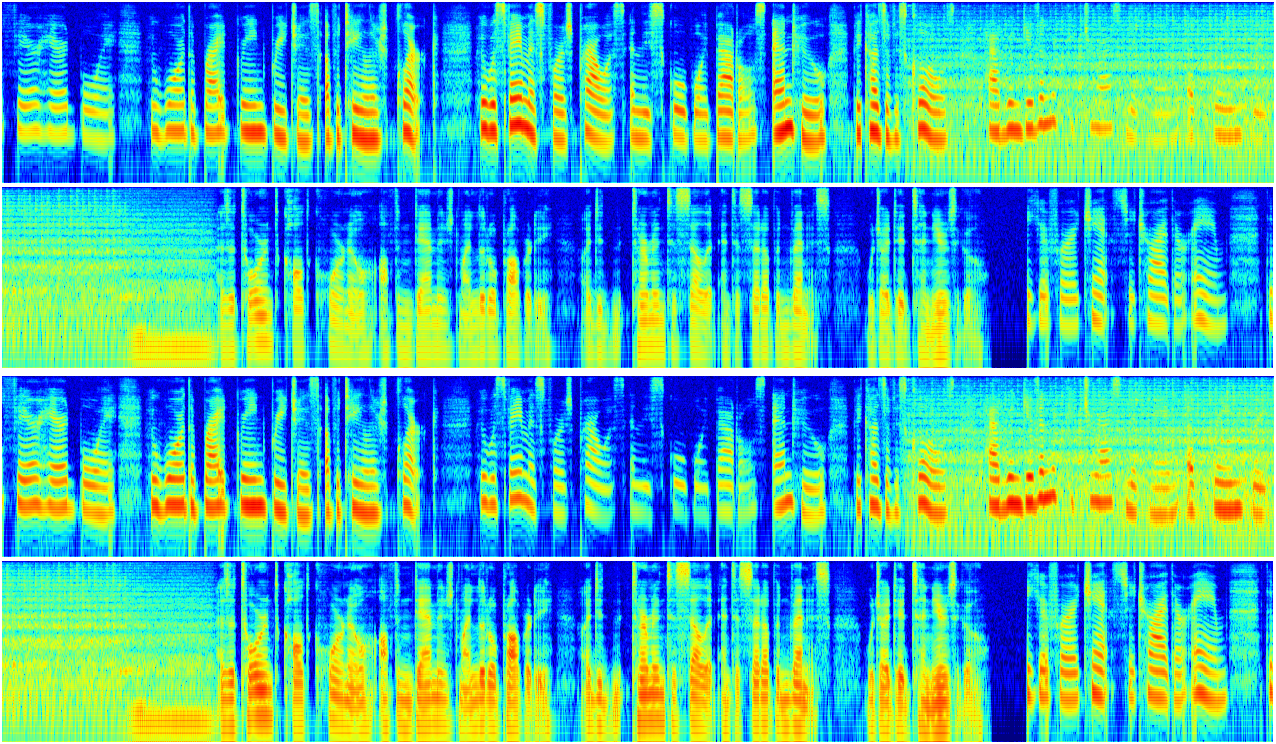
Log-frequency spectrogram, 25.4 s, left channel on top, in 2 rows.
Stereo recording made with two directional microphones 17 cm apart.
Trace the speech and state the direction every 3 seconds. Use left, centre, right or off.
right, left, left, right, right, right, right, right, right.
